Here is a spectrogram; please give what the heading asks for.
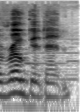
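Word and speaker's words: Roegadyn: I keep wanting to call them Rogaden. A Rogaden is how it's pronounced.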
